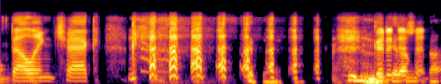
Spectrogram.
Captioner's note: laughing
